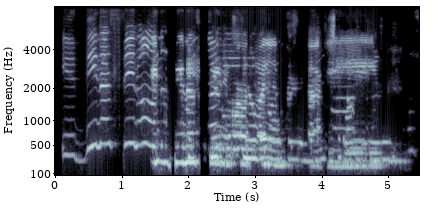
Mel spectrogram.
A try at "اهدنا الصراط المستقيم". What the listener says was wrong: بچہ یہاں پہ سواد ہے، سین نہیں ہے، تھوڑا ڈفرنس لگانی ہے خود سے. اہدنا الصراط، طل تل نہیں ہے، طل مستقیم، اور یا مدہ ہے، مستقیم، قاف قاف قاف ہے، قاف قیم قیم، کیم نہیں ہے، قیم. اہدنا الصراط المستقیم.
